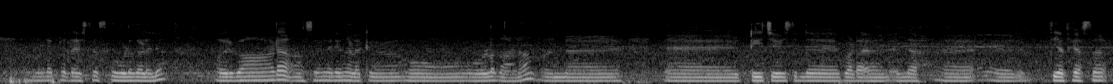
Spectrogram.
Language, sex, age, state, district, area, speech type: Malayalam, female, 30-45, Kerala, Idukki, rural, spontaneous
